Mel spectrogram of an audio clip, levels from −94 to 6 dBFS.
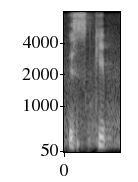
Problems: constant background noise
